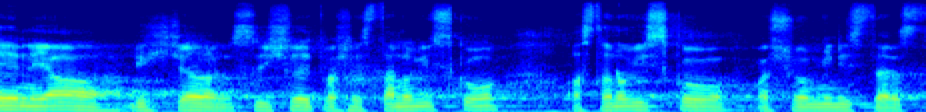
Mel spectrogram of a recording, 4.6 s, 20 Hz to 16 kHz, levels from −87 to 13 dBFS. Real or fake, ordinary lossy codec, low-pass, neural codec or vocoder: fake; Opus, 64 kbps; 14.4 kHz; codec, 44.1 kHz, 7.8 kbps, DAC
